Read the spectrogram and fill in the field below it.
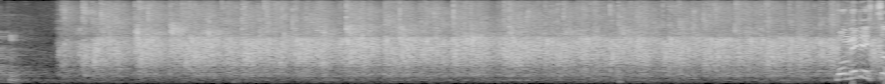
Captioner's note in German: Beifall bei der SPD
